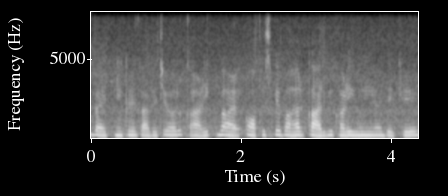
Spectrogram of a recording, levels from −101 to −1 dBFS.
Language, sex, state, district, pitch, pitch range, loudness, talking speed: Hindi, female, Punjab, Kapurthala, 235 Hz, 230-245 Hz, -19 LUFS, 220 wpm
